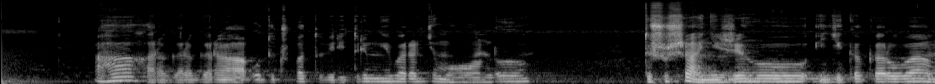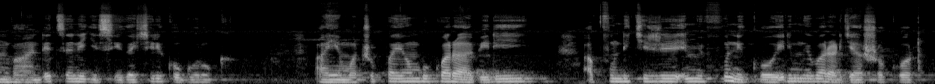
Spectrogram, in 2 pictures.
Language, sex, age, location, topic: Kinyarwanda, male, 25-35, Kigali, health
